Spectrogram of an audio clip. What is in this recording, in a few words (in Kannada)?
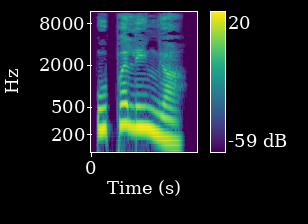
"ಉಪಲಿಂಗ", Kannada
